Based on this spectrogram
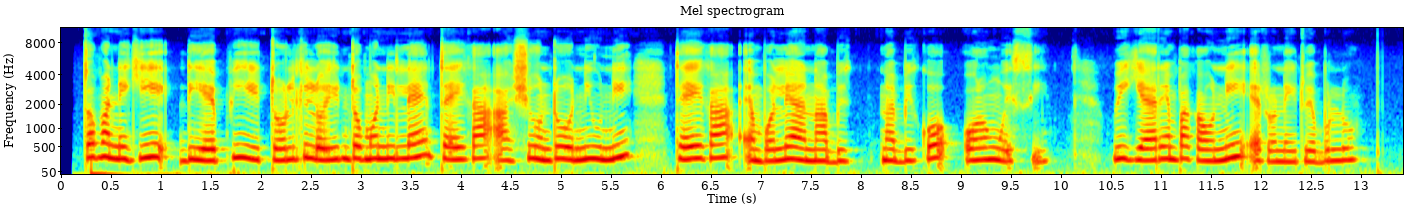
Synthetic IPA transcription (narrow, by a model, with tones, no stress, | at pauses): tɔ˦ma˨ni˨ki˦di˨e˨pi˦tɔ˨lki˦lo˨i˦ndo˦mo˦ni˦lɛ˦tɛ˦ɪ˦ka˦ʔa˨ʃu˦˨ndo˦˨ni˦u˨ni˦tɛ˦ɪ˦ka˦ɛ̰˨mbɔ˨lɛ˦a˨ | na˨bi˨kɔː˦ŋwe˨si˨ | wi˦k̬i˨a˨ɾe˦mba˦ka˨u˨ni˦ɛ̰˨tɔ˨ne˨i˨twe˨bu˦lu˦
